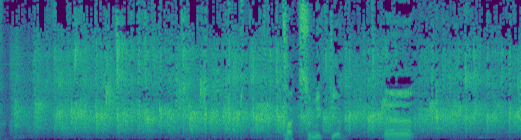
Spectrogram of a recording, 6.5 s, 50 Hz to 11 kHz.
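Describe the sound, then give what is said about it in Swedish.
A crowd applauds steadily, dense clapping filling the whole stretch, while a couple of short spoken phrases cut through near the end; the applause greets a few people coming forward to read Philippians chapter 3. “Så kan inte ni komma fram allihopa, ni kan ge dem en applåd också.”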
